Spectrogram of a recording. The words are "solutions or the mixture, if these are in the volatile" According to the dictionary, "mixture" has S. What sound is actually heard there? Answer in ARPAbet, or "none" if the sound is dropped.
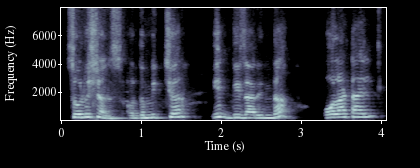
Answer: none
